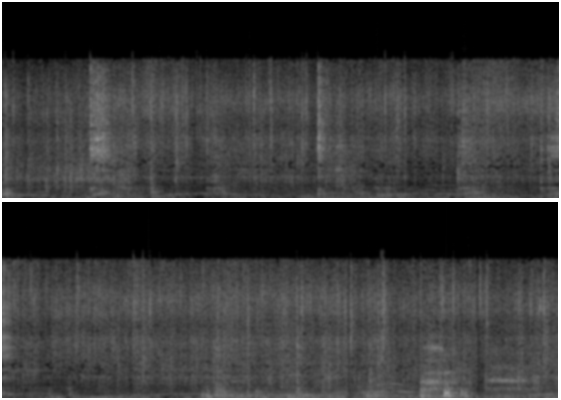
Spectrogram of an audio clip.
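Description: Rohu fish head and rice being stirred in a wok, with steady sizzling frying under scraping stir strokes that continue evenly throughout at close range.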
